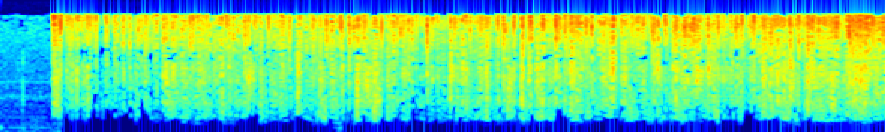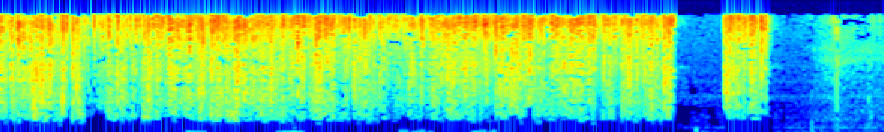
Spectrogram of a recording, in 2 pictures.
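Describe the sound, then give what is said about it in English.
Quarter-sized hail hammers a vehicle stopped off the road under trees in a dense, relentless clatter of sharp hits, loud and unbroken for about fifteen seconds before it briefly cuts out, returns for a moment, then stops. “That was hail, and it continued for quite a while.”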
